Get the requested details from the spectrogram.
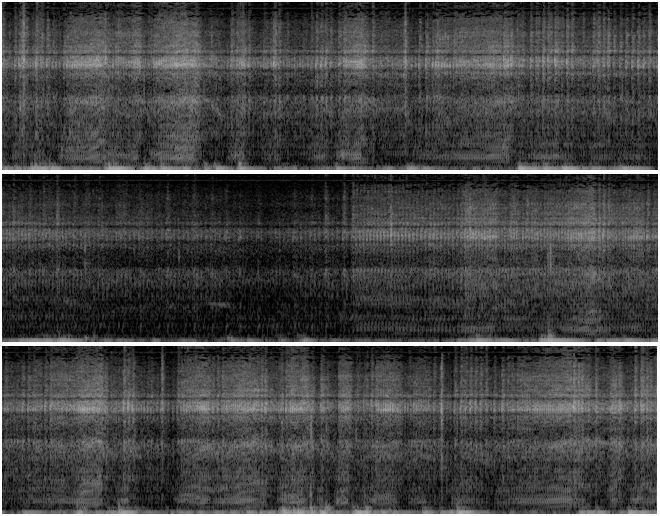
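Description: A dirt bike engine revs and sputters up close.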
